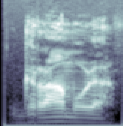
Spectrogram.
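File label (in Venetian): "gramola", Veneto dialect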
